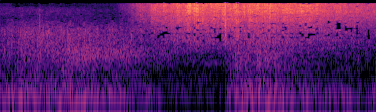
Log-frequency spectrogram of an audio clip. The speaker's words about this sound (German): Die Nadel erwärmt sich, dann schießt heißes Gas in einer kleinen Explosion heraus. Die Öle in der Nadel verdampfen und explodieren.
